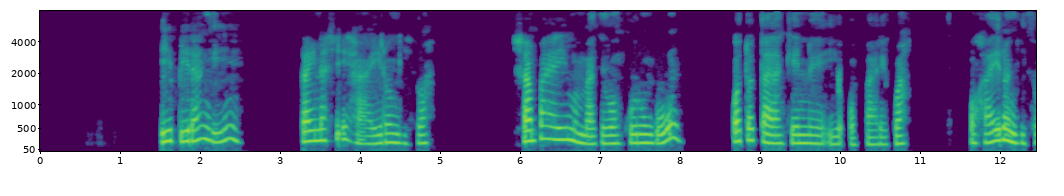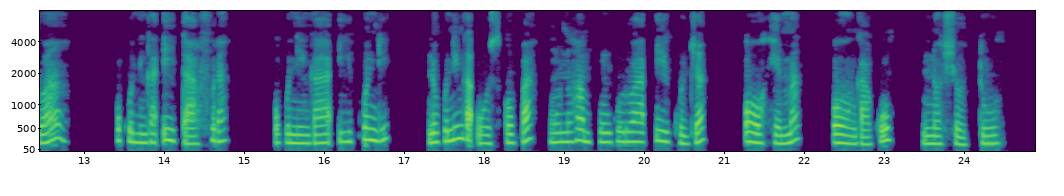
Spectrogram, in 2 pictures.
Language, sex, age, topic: Oshiwambo, female, 25-35, finance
